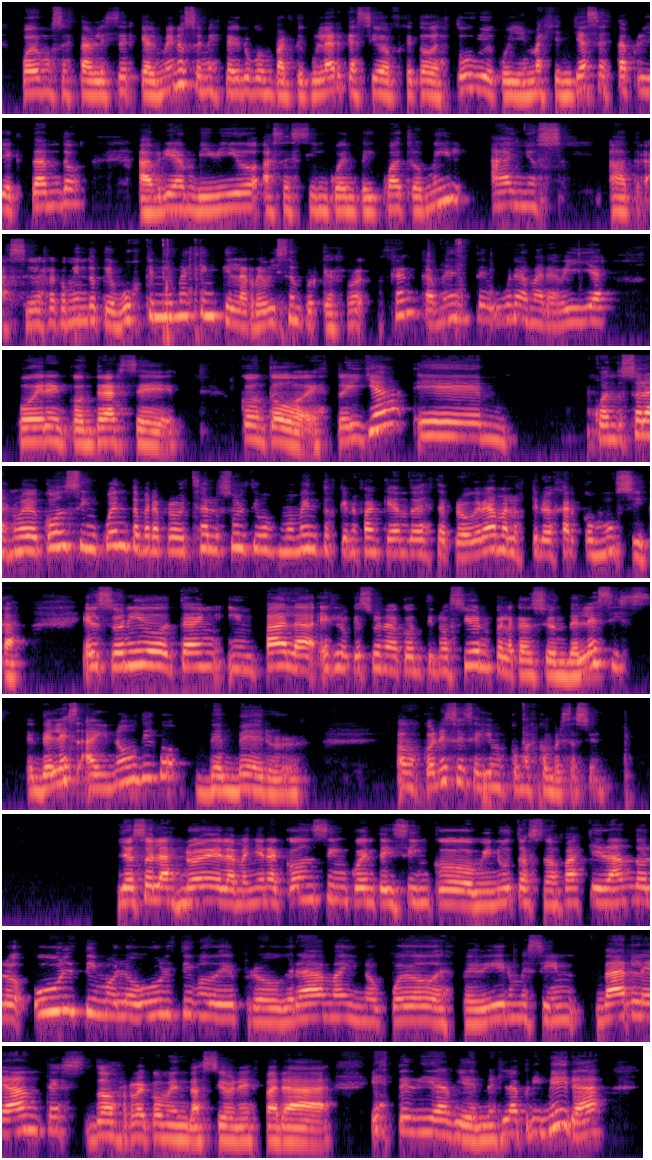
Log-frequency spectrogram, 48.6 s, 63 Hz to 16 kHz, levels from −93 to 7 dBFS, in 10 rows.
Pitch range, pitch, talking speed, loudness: 175-240 Hz, 205 Hz, 170 wpm, -21 LUFS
